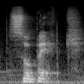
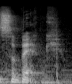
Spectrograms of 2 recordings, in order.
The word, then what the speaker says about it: Sobek: pronounce any name wrong I'm just said Sobek sorry I mean so BEC so that's the thing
